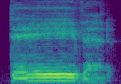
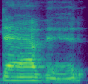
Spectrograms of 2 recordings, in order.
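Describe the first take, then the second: First: The first vowel is a long a sound. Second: The first vowel is a short a sound. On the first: The speaker calls it right. "David with a long A first" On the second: The speaker calls it wrong. "This would not be David"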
